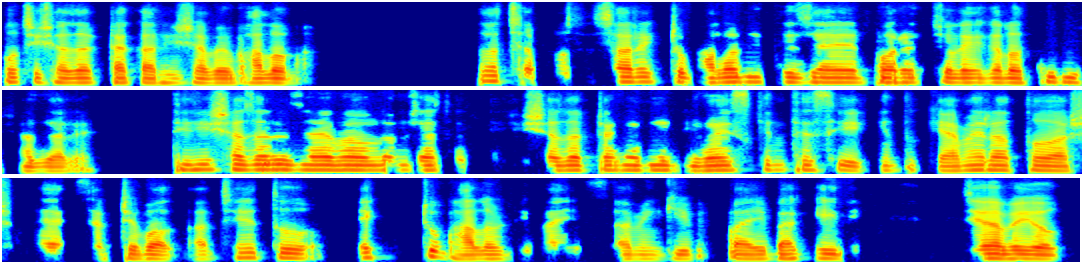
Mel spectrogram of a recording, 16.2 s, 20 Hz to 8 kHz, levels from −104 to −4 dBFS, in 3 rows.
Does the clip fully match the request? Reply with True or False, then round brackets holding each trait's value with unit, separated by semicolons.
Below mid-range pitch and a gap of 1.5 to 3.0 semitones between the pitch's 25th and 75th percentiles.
True (115 Hz; 2.5 semitones)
